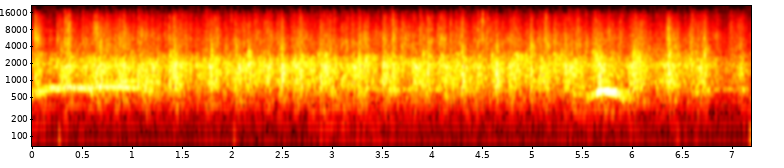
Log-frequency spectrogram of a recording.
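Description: Sustained applause from a large crowd welcoming the speaker Mario Murillo, a dense continuous patter of clapping filling the space for several seconds, with a couple of faint whistles rising above it.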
